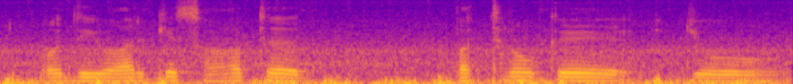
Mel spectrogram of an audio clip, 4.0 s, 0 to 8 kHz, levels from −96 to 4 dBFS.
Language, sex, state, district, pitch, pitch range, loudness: Hindi, male, Punjab, Pathankot, 125 Hz, 115-135 Hz, -17 LUFS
